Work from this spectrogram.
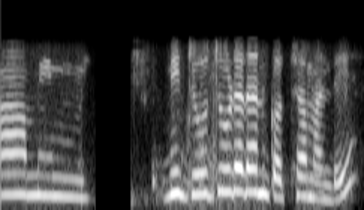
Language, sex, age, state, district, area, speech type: Telugu, female, 30-45, Telangana, Hanamkonda, urban, conversation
